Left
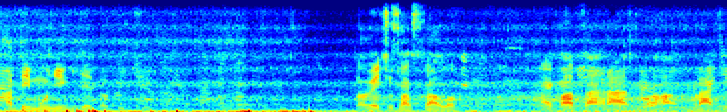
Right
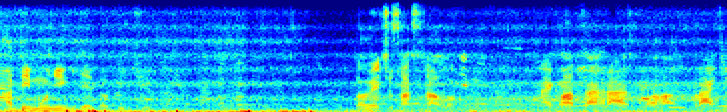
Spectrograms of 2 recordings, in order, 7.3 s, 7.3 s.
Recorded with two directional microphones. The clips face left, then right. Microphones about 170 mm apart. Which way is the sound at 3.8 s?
35° left (ahead or behind).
